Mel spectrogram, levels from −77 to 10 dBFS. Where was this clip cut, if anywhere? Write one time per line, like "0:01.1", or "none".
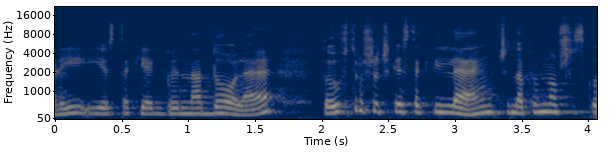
none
